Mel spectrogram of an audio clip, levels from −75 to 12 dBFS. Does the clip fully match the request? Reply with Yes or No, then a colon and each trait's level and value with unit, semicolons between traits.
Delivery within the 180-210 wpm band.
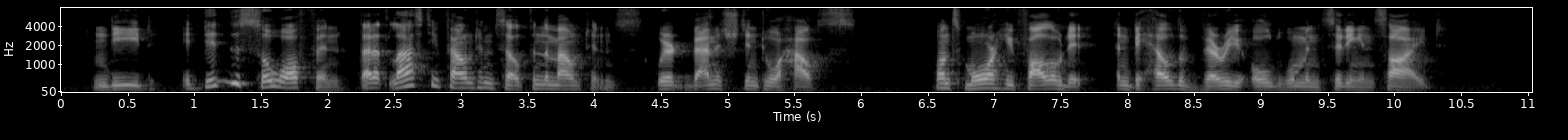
Yes: average, 185 wpm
